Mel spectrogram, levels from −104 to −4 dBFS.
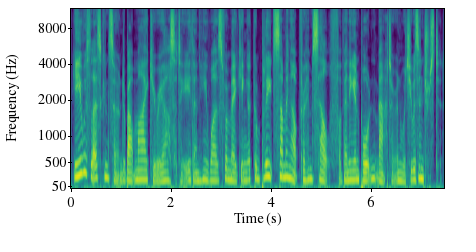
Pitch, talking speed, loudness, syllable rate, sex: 180 Hz, 215 wpm, -20 LUFS, 6.1 syllables/s, female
